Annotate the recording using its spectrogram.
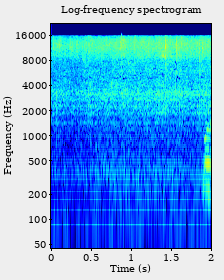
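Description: Diced onions and raisins sizzling steadily in hot olive oil in a large frying pan.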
